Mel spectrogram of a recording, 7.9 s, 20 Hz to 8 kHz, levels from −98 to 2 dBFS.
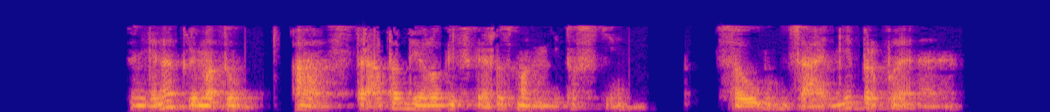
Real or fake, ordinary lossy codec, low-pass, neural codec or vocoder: real; AAC, 16 kbps; 7.2 kHz; none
